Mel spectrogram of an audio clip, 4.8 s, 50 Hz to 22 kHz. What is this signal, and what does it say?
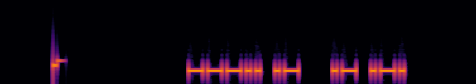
Morse code, heard as a keyed tone, about 25 wpm, 700 Hz. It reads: 8A AR
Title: Field Day Exchanges - 25wpm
